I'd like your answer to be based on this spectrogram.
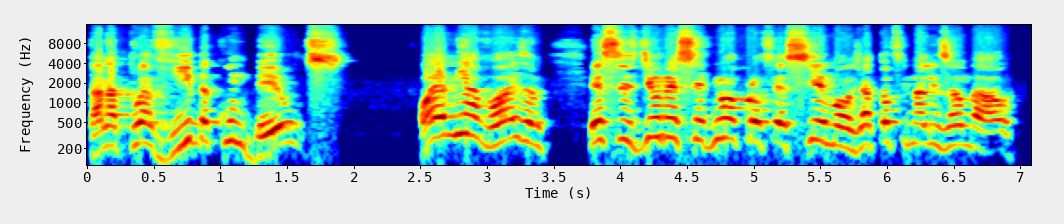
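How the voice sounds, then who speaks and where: A man's voice: lively intonation, normal speed, a bit bright. A man teaching an informal Bible class, folksy and humorous, calling on his students by name. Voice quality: high, cracked voice. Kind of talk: informal church class lecture.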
